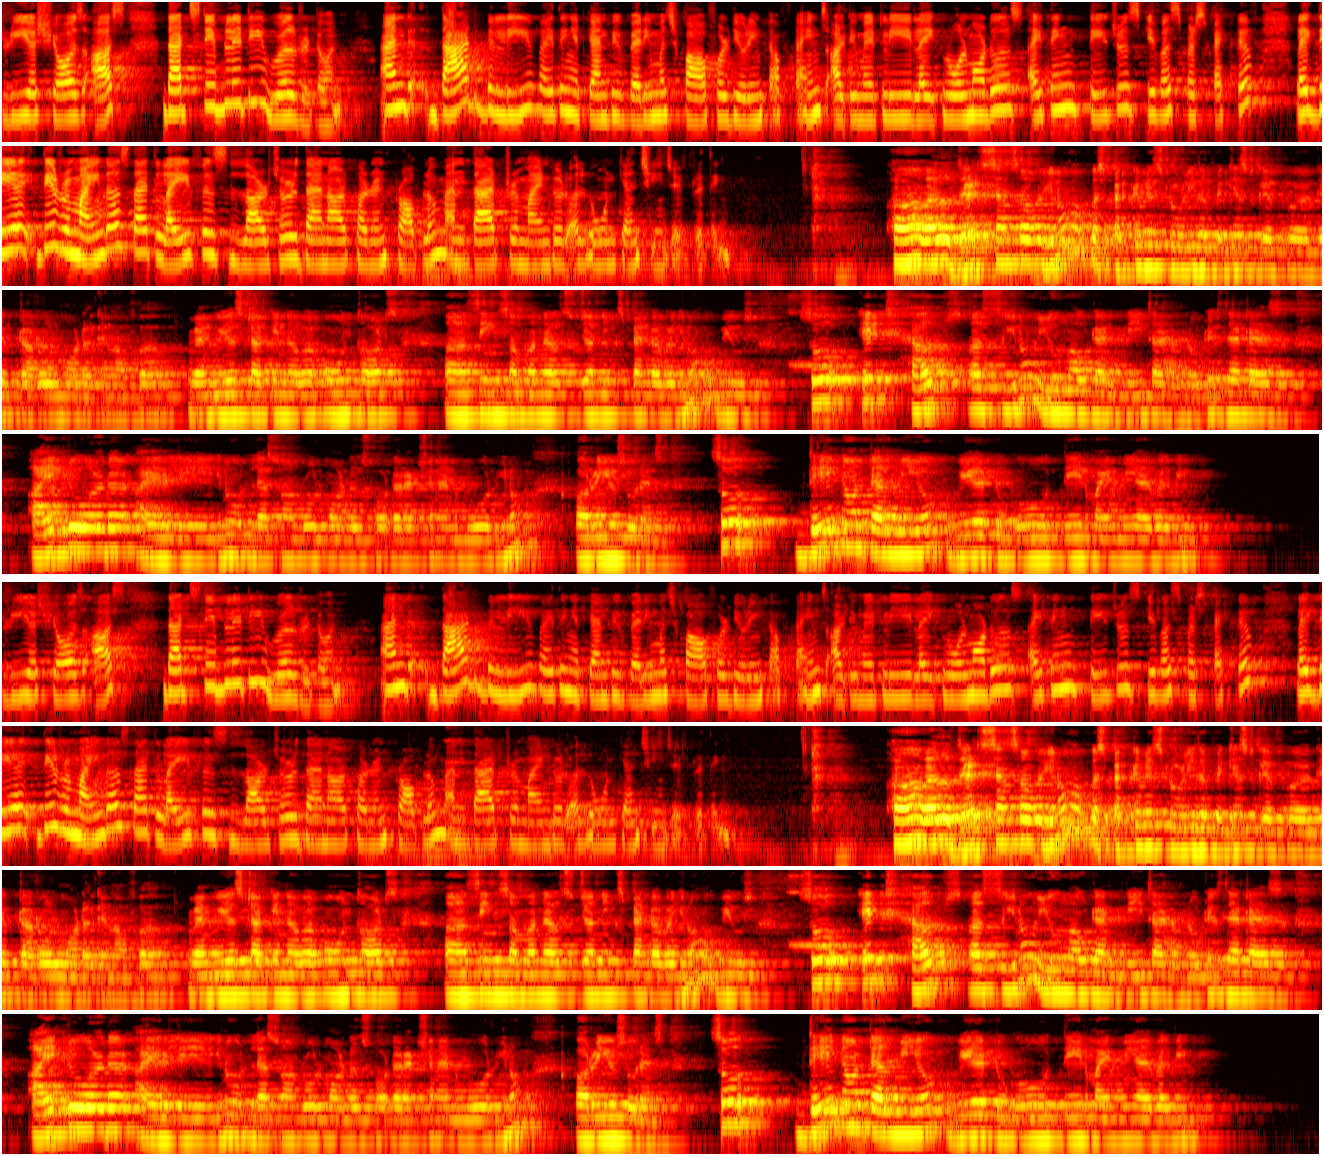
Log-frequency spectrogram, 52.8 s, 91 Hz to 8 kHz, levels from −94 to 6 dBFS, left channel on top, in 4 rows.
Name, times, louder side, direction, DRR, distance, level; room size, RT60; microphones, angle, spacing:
voice 1, 0.0-3.4 3.8-20.5, left 4 dB, 80° left, 10 dB, 1.2 m, -29 dB
voice 2, 21.3-21.6 22.1-39.5 39.9-46.4 46.7-47.1 47.5-51.5, right 1 dB, 30° right, 1 dB, 5.3 m, -26 dB
26.5 x 23.5 x 7.6 m, 0.96 s
head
